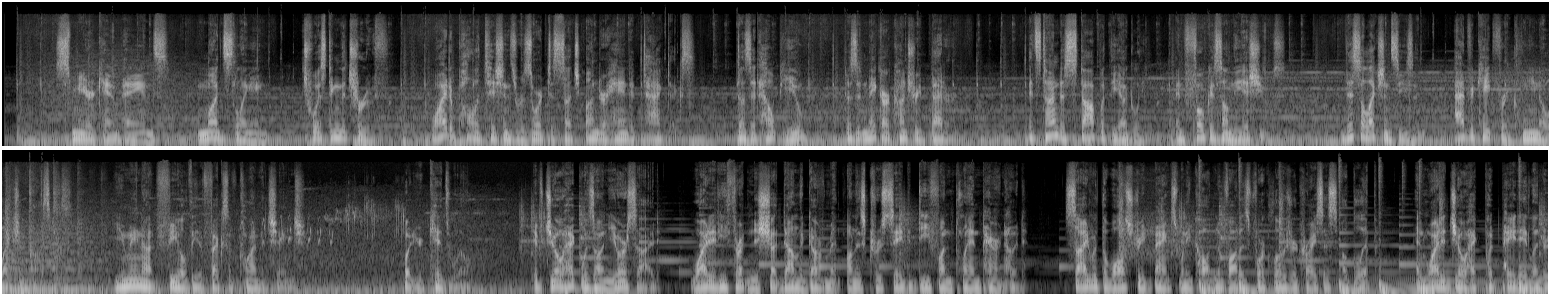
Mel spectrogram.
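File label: political, Voiceover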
